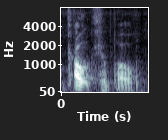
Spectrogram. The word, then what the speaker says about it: Coatsapo: It's Coatsapo. Coatsapo. Coatsapo, yeah. Wow. And that's how you say it in Kiowa.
